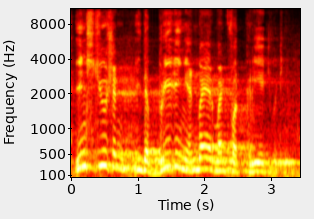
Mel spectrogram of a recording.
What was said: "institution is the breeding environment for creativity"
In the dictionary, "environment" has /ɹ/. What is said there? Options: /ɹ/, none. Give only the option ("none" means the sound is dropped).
none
